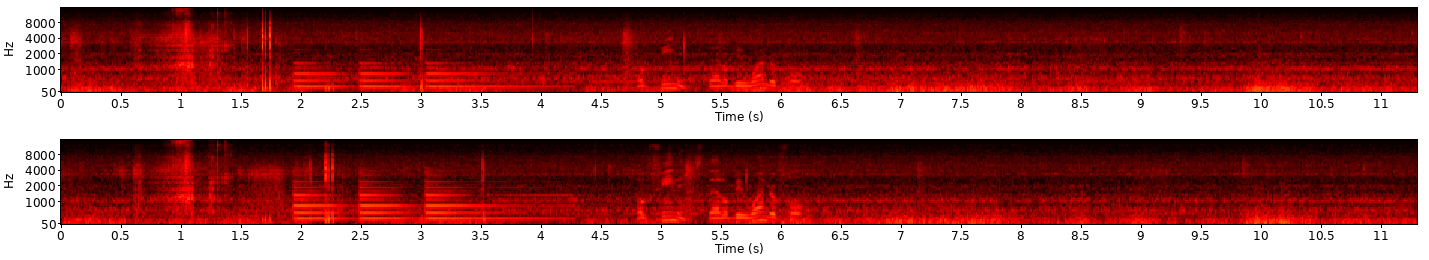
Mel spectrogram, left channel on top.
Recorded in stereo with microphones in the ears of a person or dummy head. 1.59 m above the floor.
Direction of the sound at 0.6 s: 10° right (ahead or behind).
